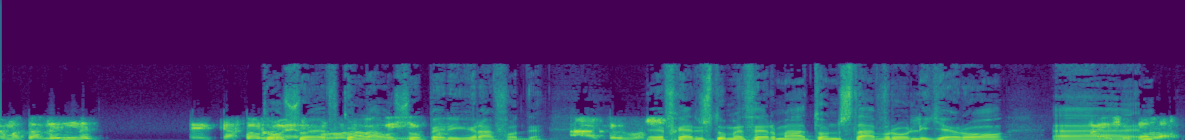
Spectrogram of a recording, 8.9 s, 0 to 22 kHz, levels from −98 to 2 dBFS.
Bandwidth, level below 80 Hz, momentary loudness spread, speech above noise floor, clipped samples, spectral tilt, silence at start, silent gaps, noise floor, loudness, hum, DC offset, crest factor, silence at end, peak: 12 kHz; -52 dBFS; 6 LU; 51 dB; under 0.1%; -5 dB/octave; 0 s; none; -69 dBFS; -18 LUFS; none; under 0.1%; 18 dB; 0.05 s; -2 dBFS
